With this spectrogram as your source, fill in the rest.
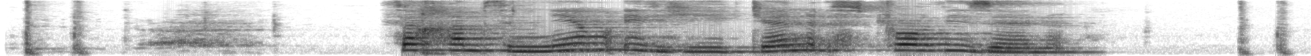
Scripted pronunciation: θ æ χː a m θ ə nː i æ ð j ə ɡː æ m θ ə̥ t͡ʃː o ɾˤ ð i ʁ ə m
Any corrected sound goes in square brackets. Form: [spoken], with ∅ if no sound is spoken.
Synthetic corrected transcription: θ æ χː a m θ ə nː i [i] ð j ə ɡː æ [n] θ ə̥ t͡ʃː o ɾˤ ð i [z] ə [n]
